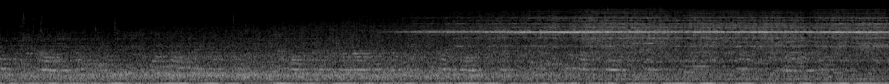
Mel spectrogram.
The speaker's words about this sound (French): Je somnolais dans le métro quand un nouvel arrêt brusque s'est produit.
